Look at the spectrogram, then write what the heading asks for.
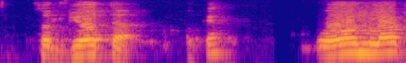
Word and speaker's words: Goethe: Goethe. So Goethe, okay? Umlaut, how should you say? Put your mouth round mouth, okay? And then say O from that. Goethe, Goethe, Goethe.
